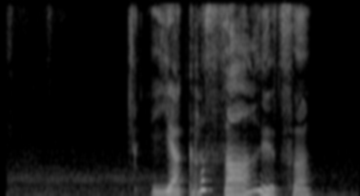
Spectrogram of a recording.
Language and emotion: Russian, positive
